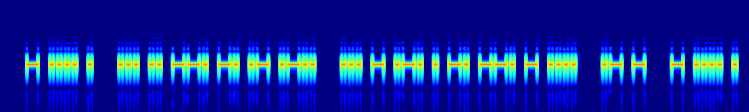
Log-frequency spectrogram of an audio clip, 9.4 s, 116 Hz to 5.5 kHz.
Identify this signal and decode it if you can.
Morse code, heard as a keyed tone, about 25 wpm, 600 Hz. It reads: THE SIGNAL STRENGTH AT THE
